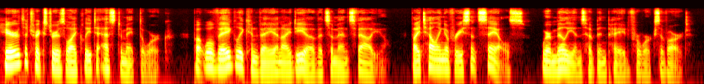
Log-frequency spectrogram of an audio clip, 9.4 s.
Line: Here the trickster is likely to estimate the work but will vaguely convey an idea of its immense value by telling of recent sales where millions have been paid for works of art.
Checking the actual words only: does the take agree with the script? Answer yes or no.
yes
